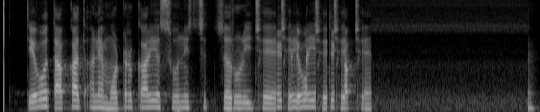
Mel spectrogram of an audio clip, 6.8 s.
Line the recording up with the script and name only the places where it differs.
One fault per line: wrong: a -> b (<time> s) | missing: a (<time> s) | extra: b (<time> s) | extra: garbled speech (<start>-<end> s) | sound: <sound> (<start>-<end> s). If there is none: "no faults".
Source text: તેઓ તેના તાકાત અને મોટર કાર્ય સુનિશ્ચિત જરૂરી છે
missing: તેના (0.6 s)
extra: garbled speech (3.4-4.6 s)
